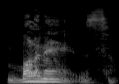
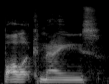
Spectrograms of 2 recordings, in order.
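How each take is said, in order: First: The middle is said without a hard g sound. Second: The middle sounds like 'bollock' with a hard g. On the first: The speaker calls it right. "You don't pronounce the G" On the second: The speaker calls it wrong. "I always say bollock"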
